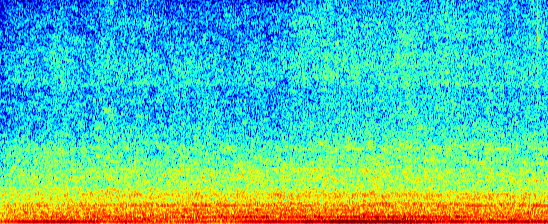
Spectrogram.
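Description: Steady machine hum: a constant low tone over an even hiss, unchanging throughout.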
